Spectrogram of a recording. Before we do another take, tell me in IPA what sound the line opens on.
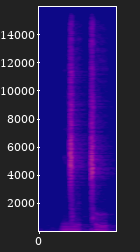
ŋ͡ǀ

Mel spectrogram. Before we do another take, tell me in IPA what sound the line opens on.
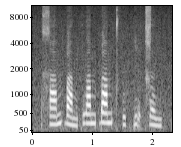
x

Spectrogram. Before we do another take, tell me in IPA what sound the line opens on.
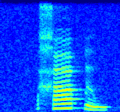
x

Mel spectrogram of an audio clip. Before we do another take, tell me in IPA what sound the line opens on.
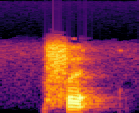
f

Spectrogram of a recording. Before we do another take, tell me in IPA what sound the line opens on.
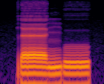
ɾ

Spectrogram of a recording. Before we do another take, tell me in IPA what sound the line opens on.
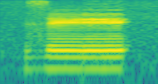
z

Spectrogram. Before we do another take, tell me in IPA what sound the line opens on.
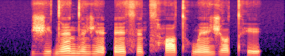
ʒ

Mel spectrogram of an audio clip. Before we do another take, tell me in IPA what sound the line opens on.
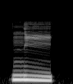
n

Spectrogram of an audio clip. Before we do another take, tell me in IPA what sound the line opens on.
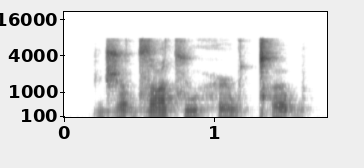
d͡ʒ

